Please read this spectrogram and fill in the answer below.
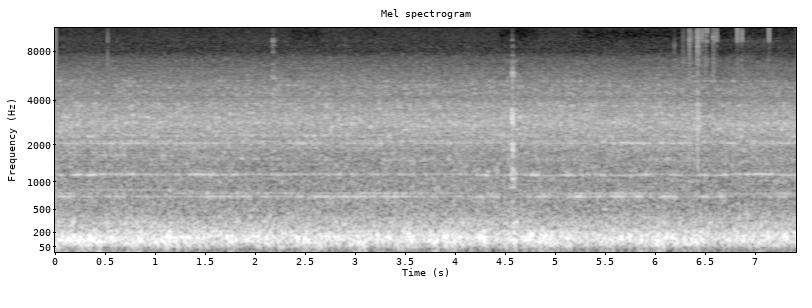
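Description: Steady cabin noise of a jet airliner in flight, heard from inside the cabin: a low, even rumble of engines and rushing air with faint steady hums over it.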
